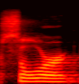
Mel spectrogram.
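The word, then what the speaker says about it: صور: Daily strikes on Tyre or Soor if you're Arabic, that's how you say it.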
